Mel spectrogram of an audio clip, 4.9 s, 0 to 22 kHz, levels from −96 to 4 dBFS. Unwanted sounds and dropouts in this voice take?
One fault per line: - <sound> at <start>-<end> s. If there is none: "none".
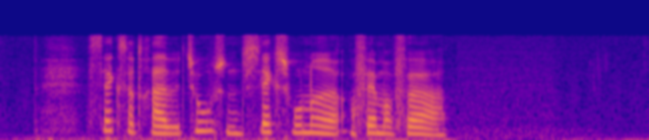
none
